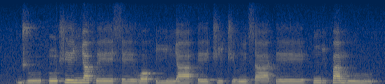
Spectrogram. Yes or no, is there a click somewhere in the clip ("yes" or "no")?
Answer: no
